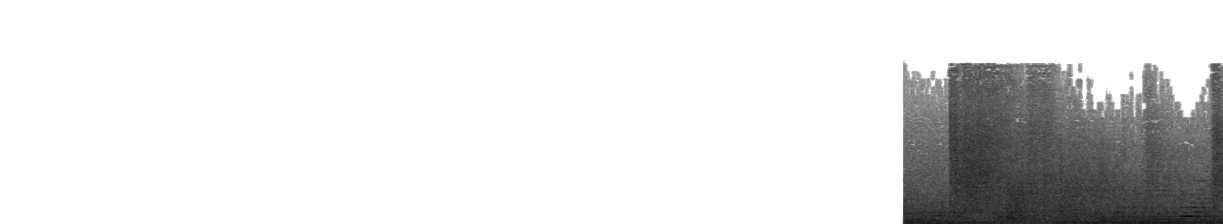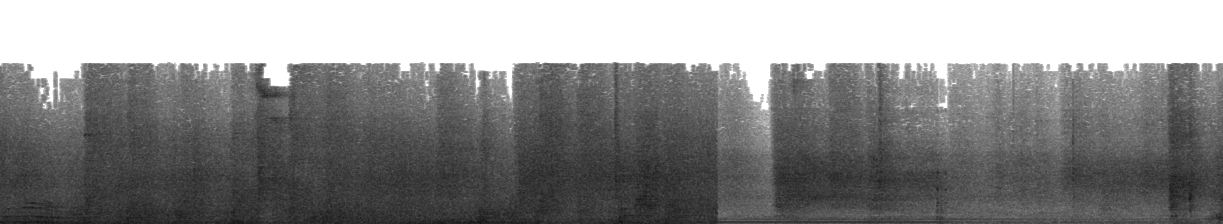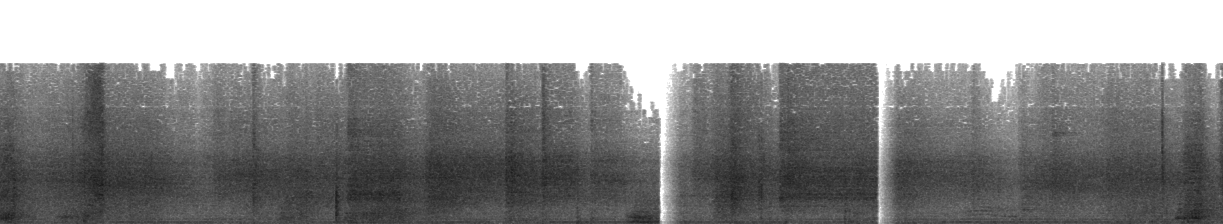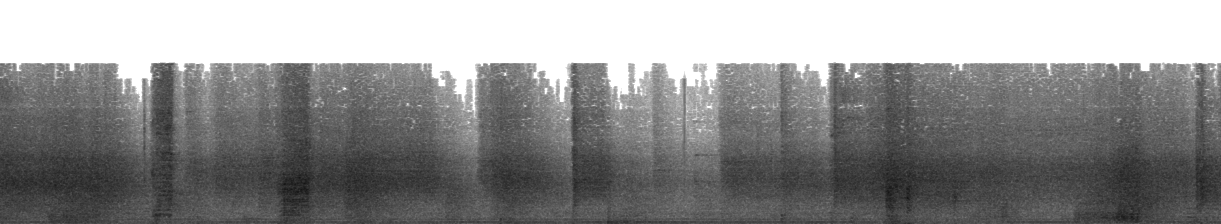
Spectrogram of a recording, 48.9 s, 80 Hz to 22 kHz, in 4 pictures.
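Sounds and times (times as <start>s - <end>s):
factory din: 9.0s - 24.9s
machine electric hum: 9.0s - 48.9s.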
